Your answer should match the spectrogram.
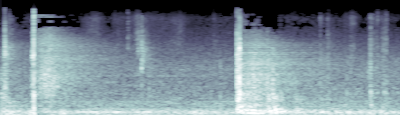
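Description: A sharp click, then about two seconds later a louder knock with a short rushing tail: the latch and door of a fibreglass boat console being opened.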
